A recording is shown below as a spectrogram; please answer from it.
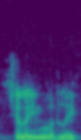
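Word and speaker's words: Shailene Woodley: oh it's uh well how do you pronounce the name Shalini Chilean yeah chalene Woodley chalene Woodley it's slim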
